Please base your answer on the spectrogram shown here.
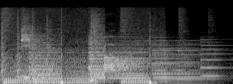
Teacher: The b and the bop, those aren't b's, those are p's. Those are the unspitty p's.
